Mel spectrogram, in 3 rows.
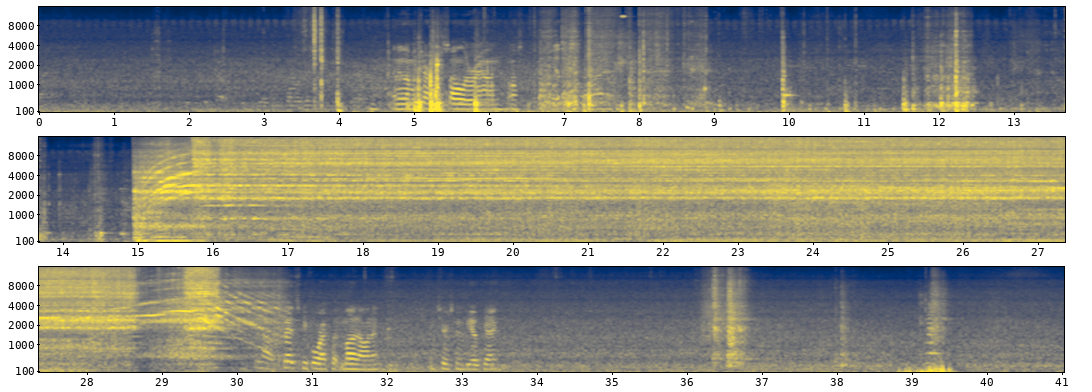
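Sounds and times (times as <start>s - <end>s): masonry saw cutting stone: 14.9s - 30.9s.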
